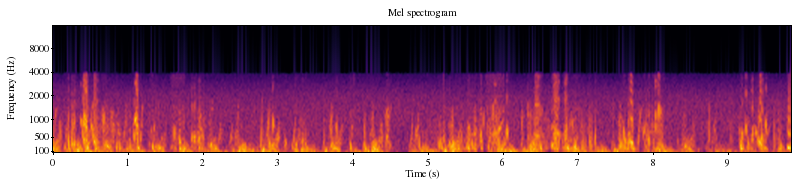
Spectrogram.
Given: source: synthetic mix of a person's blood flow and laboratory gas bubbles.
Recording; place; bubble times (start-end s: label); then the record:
Doppler ultrasound of blood flow; precordium
0.00-0.06 s: bubbles
0.16-0.93 s: bubbles
1.06-1.22 s: bubbles
1.30-1.40 s: bubbles
1.58-2.05 s: bubbles
2.91-3.00 s: bubbles
3.09-3.15 s: bubbles
3.22-3.40 s: bubbles
3.76-3.82 s: bubbles
3.94-4.04 s: bubbles
4.43-4.53 s: bubbles
5.12-5.22 s: bubbles
5.28-5.33 s: bubbles
5.38-6.11 s: bubbles
6.33-7.21 s: bubbles
7.58-8.18 s: bubbles
9.14-9.57 s: bubbles
9.66-9.85 s: bubbles
From the record:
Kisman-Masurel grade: 233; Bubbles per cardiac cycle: several, 3 to 8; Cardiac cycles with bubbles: 50 to 99%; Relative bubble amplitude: loud (0.450 to 0.775); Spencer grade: 3 (all of the cardiac periods contain showers or single bubble signals, but not dominating or overriding the cardiac motion signals); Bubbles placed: anywhere in the cardiac cycle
